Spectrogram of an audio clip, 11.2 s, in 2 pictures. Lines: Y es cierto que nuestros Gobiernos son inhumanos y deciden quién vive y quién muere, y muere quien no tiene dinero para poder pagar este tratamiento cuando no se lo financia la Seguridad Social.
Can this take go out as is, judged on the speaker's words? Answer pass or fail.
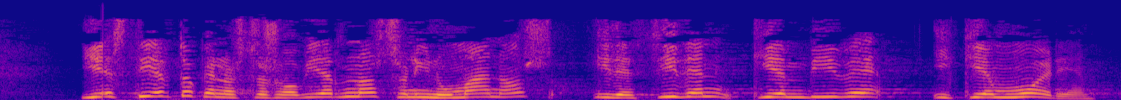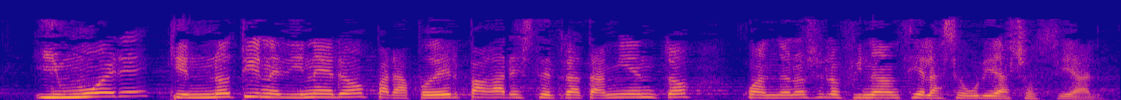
pass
